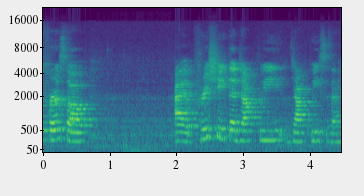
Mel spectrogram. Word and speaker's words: Jacquees: So first off, I appreciate that Jacquees, is that how you say it? Yeah, Jacquees.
